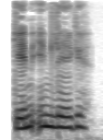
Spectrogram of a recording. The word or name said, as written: genindlægge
